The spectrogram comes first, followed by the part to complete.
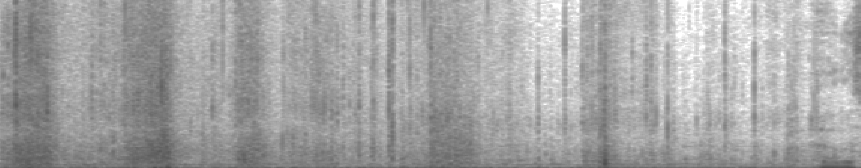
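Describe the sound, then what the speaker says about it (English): A big plastic bag is handled and crinkled close by, with continuous rustling and crackling that swells in a few louder crumples and carries on without pause. "In this case, I'm just going to use a big plastic bag."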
